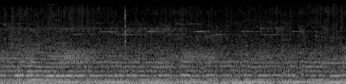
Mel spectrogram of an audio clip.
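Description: A bumblebee buzzes steadily, its deep droning hum holding constant throughout with a rich stack of harmonics and no voices.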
